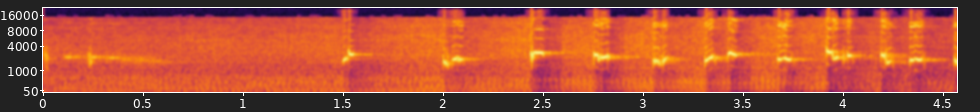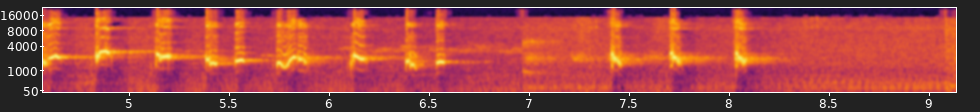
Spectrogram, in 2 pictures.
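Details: Yellow-vented bulbul (trucukan) in lively 'ropel panjang' song used to lure other trucukan: a long run of short, sharp whistled notes, each slurring around the same pitch, spaced about every quarter second, over a low background hum.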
